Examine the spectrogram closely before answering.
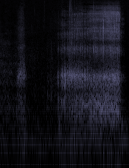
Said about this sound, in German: Er schlürft. So muss man schlürfen, der ist zu heiß. Aber wunderbar.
